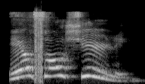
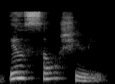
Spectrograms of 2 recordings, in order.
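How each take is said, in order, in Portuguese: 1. É falado forte. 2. É falado baixinho. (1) "que é quando você fala forte" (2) "A gente fala baixinho"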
